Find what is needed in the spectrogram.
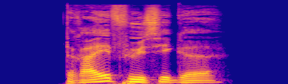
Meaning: inflection of dreifüßig: 1. strong/mixed nominative/accusative feminine singular 2. strong nominative/accusative plural 3. weak nominative all-gender singular
- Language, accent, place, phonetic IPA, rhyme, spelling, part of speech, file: German, Germany, Berlin, [ˈdʁaɪ̯ˌfyːsɪɡə], -aɪ̯fyːsɪɡə, dreifüßige, adjective, De-dreifüßige.ogg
